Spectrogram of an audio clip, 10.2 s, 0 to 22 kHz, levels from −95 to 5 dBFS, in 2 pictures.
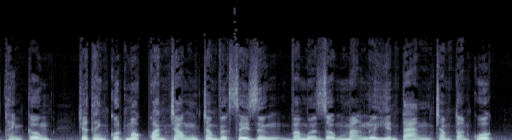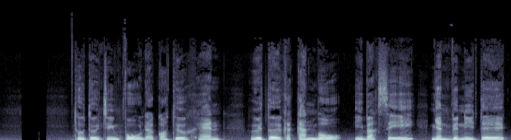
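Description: No technical faults can be heard anywhere in the audio. Nothing in the sound points to a break, distortion or other problem at any moment.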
